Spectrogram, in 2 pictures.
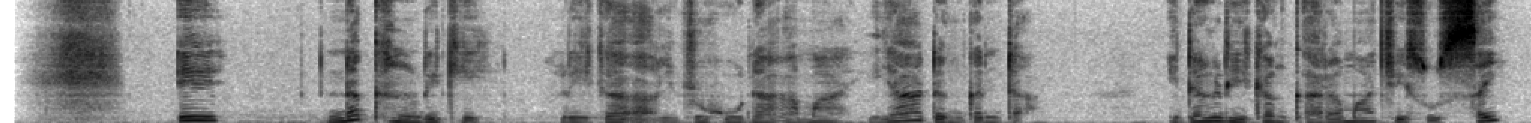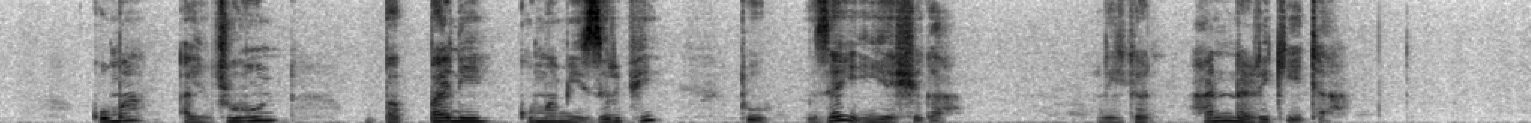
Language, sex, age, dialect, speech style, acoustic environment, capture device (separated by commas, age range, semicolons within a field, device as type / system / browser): Hausa, female, 25-34, Nigeria - Kano, happy; anxious; excited; focused, nature; silence, mobile / Linux / Chrome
